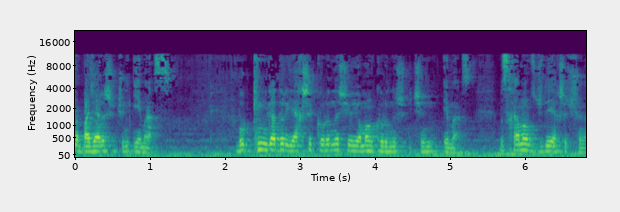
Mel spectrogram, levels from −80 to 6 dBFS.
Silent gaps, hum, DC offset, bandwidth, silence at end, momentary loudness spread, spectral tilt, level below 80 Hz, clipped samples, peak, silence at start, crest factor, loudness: none; none; 0.6%; 11.5 kHz; 0 s; 17 LU; -5.5 dB/octave; -28 dBFS; under 0.1%; 0 dBFS; 0 s; 14 dB; -14 LUFS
